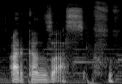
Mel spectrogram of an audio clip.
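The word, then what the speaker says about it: Арканзас: And yeah, in Russian we don't honor the special pronunciation of the state in English, so we just say Arkansas.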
